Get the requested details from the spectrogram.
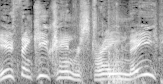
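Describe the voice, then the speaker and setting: Over clear background noise, a man does a put-on character voice at a high pitch. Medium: video game. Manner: menacing, theatrical.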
